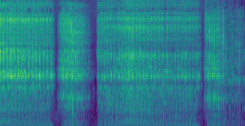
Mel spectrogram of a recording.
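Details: Wolf growling: three rough, rasping bursts, the middle one longest, each a harsh buzzing snarl separated by short breaths.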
